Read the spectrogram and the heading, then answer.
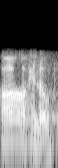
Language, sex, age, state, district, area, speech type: Assamese, male, 18-30, Assam, Sivasagar, rural, conversation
